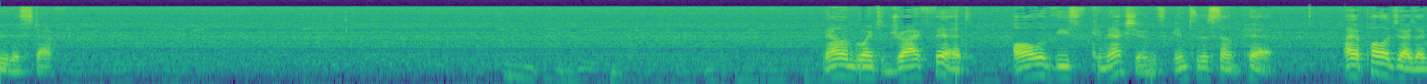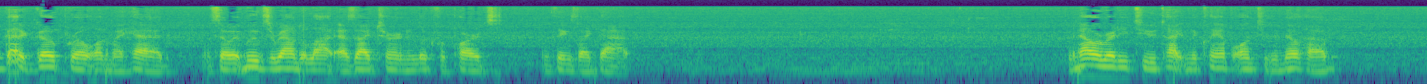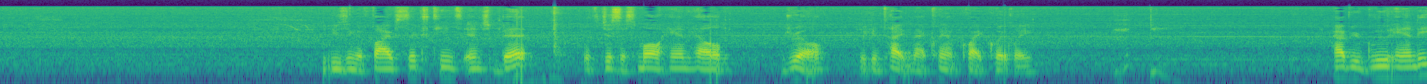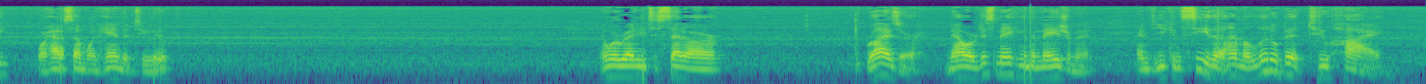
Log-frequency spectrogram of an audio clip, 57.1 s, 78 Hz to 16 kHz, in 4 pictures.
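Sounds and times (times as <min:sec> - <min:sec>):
low background hiss: 0:00.0 - 0:57.0
faint low voice murmuring: 0:05.0 - 0:07.6.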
